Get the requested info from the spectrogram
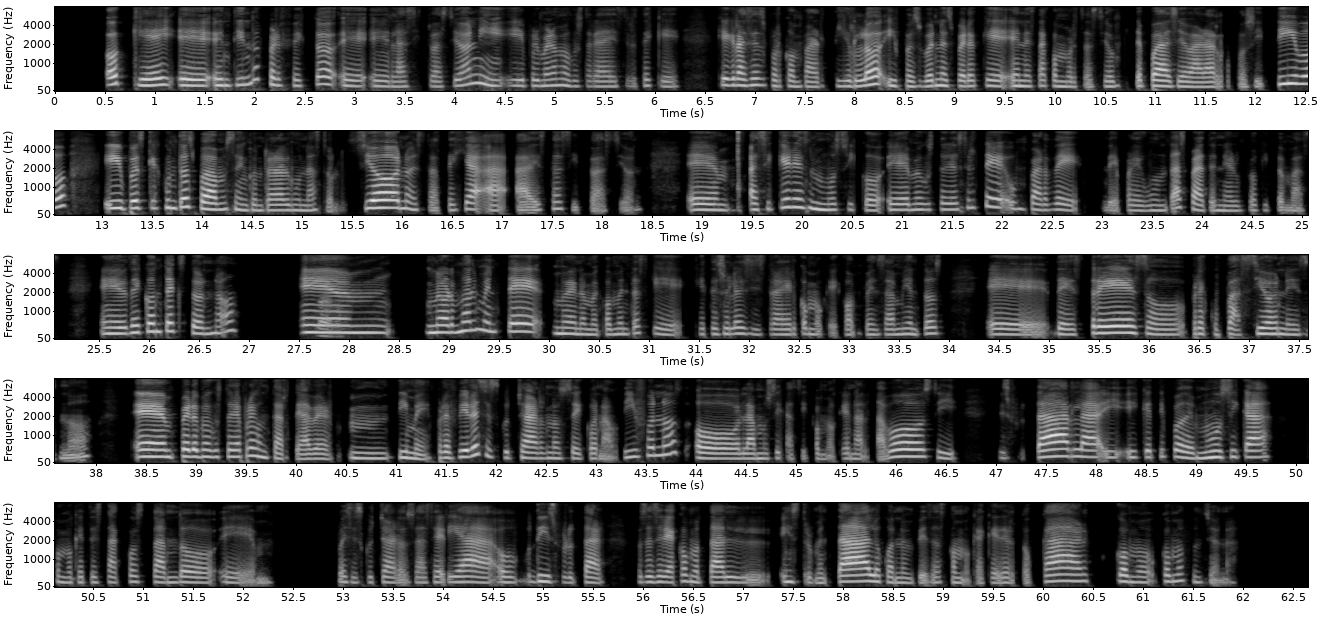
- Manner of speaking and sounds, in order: none
- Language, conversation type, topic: Spanish, advice, ¿Cómo puedo disfrutar de la música cuando mi mente divaga?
